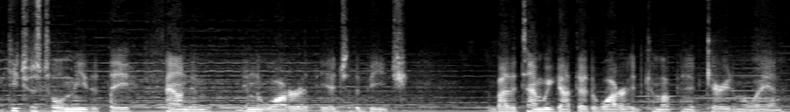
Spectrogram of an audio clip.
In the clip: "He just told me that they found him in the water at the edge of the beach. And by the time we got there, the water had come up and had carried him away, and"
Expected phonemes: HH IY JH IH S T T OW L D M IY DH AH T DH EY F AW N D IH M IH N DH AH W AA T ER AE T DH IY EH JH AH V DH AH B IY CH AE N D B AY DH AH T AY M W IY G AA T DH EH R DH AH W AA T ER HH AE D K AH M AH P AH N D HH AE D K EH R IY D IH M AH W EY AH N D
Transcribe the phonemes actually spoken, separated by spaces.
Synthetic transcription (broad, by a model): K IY CH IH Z T OW L D M IY DH AH T DH EY F AW N D IH M IH N DH AH W AA T ER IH T DH IY EH JH AH V DH AH B IY CH B AY DH AH T AY M W IY G AA T DH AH R DH AH W AA T ER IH D K AH M AH P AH N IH D K EH R IY D IH M AH W EY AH N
